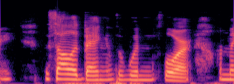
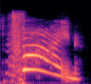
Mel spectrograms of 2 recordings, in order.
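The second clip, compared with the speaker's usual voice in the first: much higher snapped shout; yelled; 13 semitones higher than usual. Acted. Furious wizard yelling at the defiant girl. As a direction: yell it back. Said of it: "He yells".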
